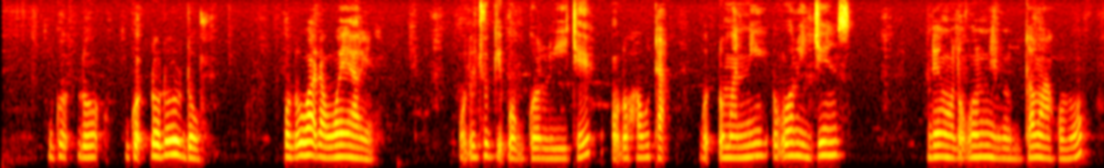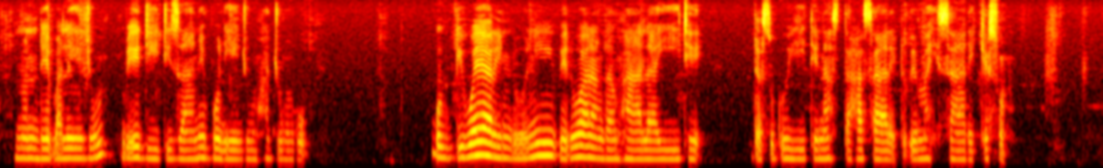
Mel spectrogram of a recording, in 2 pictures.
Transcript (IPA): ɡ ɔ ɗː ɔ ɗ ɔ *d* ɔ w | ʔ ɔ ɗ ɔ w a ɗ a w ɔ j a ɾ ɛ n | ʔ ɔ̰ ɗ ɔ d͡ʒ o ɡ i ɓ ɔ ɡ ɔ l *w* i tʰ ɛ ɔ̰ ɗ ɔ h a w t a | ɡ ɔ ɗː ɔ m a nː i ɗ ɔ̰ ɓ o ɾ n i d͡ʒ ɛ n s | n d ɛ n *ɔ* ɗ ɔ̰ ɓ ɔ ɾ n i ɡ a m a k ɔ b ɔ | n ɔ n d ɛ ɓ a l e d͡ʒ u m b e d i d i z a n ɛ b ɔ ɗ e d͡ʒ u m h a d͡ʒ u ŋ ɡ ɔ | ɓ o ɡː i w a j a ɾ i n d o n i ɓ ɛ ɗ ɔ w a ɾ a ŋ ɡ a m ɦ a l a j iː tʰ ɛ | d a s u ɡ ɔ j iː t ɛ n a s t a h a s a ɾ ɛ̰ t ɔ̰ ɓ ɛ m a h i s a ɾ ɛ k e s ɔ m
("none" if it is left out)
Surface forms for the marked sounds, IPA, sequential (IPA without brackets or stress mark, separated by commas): d, w, ɔ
